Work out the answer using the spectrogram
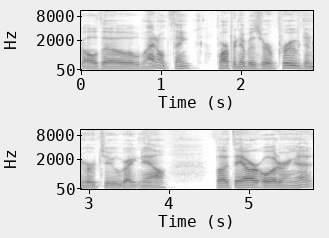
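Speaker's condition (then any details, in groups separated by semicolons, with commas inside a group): No condition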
